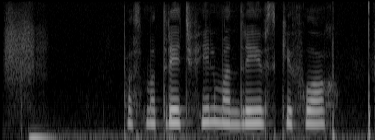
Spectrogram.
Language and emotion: Russian, neutral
